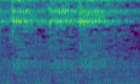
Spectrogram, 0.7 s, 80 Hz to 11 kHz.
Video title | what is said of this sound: STEP BY STEP!! CERITA DIBALIK MESIN ROAD RACE SLEEP ENGINE 4 TAK - JUPITER 130CC TUNE UP MP4 | bunyinya nyaring melengking, pasti pistonnya keras.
